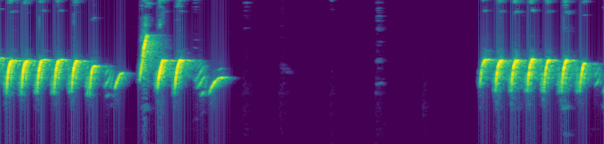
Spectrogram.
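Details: Male Asian fairy-bluebird giving a lure call: two quick bursts of seven or so rapid, clipped notes at mid pitch, each run ending in a lower slurred note, then a pause and another rapid burst. No other sounds.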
